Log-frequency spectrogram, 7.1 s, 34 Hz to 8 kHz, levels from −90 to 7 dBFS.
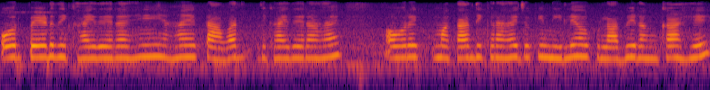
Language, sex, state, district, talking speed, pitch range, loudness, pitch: Hindi, female, Uttarakhand, Tehri Garhwal, 220 wpm, 235-250 Hz, -24 LUFS, 245 Hz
